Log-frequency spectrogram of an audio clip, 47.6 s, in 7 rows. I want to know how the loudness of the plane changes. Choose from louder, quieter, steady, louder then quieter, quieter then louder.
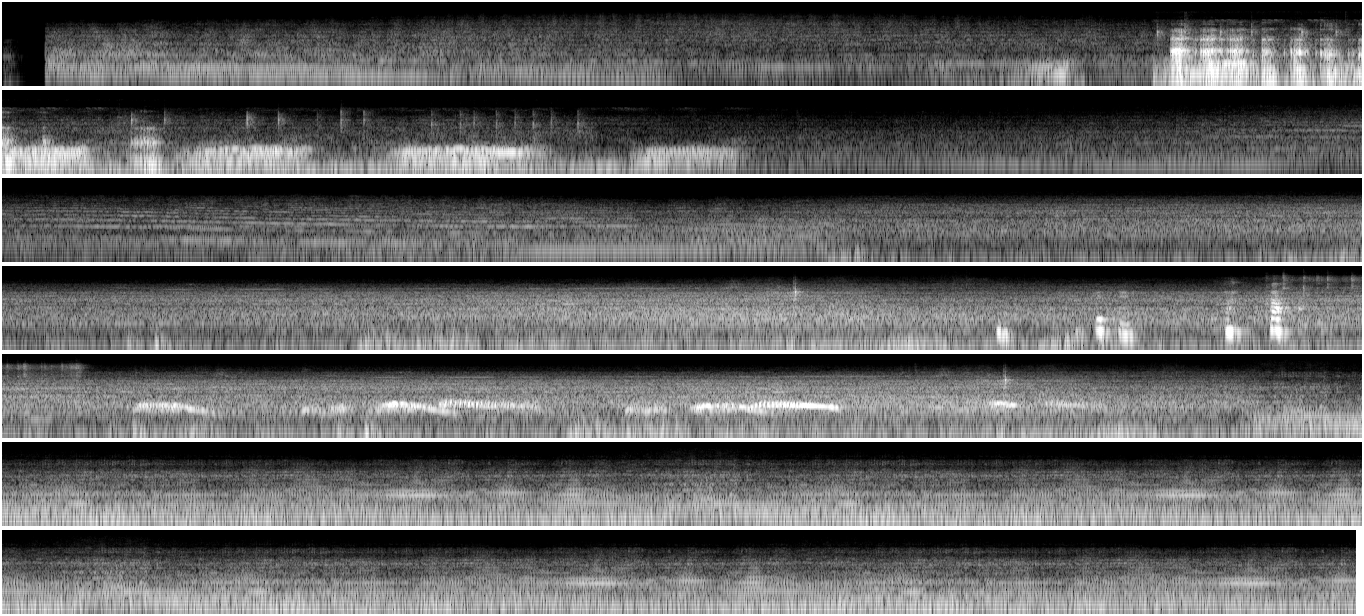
louder.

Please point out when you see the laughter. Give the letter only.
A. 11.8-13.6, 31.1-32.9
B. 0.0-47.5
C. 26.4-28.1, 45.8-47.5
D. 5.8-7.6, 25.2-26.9
D.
